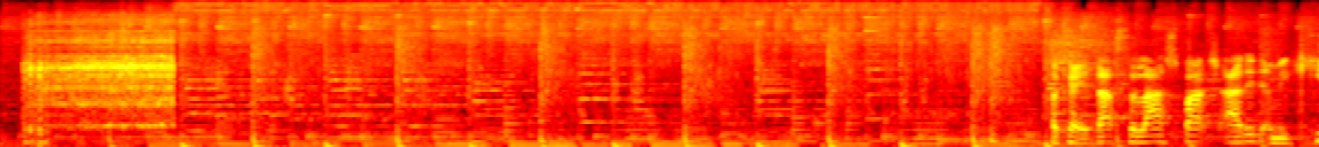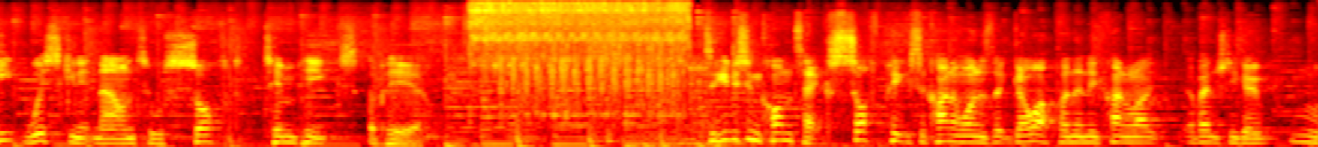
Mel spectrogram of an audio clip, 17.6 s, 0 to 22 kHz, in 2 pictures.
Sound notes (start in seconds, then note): 0.0 whisk whizzing; 2.8 upbeat music; 11.8 upbeat music; 11.9 whisk whizzing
